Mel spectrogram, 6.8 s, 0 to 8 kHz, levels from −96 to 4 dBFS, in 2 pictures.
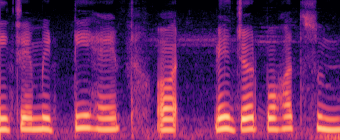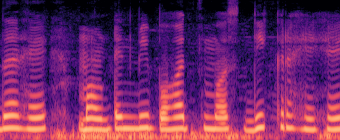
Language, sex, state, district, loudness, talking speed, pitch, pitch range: Hindi, female, Chhattisgarh, Sukma, -15 LUFS, 140 wpm, 245 Hz, 235-255 Hz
